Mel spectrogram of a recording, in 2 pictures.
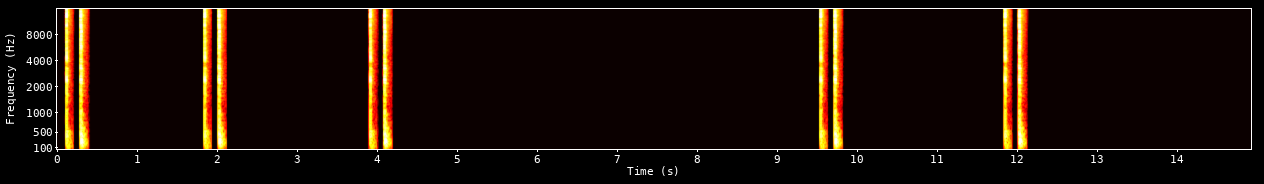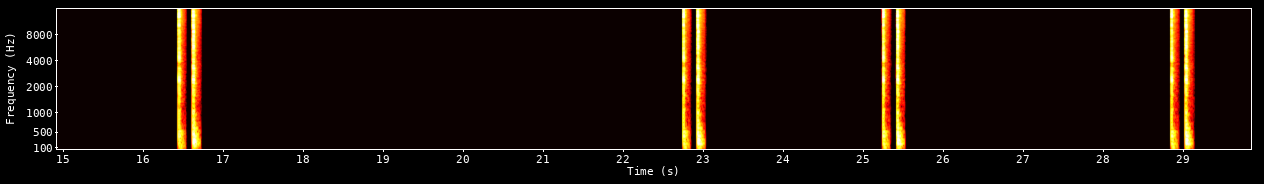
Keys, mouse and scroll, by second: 0.7 click, 3.0 click, 8.6 click, 10.9 click, 15.5 click, 21.8 click, 24.1 click, 27.9 click.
